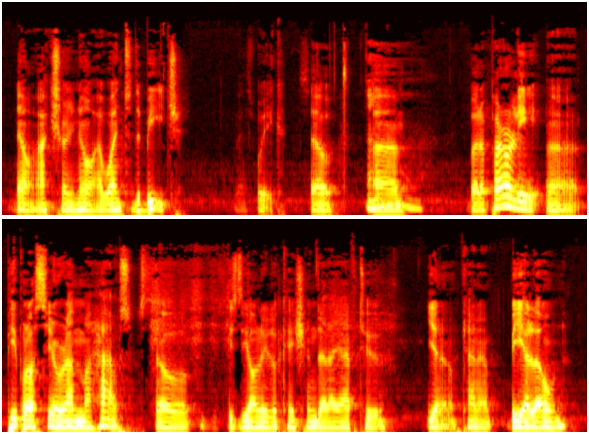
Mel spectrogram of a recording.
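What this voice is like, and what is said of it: Italian accent. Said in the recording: “It accentuates the Italian accent.”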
